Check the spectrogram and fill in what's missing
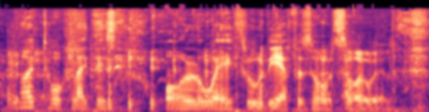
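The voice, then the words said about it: Soft, slow put-on accent. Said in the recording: “talks in a really soft accent like that ... in a very slow, nice accent ... I was quite impressed with my accent then”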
